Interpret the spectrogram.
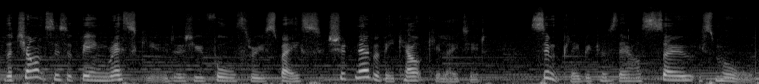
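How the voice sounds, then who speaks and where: A woman narrating a comic science-fiction radio drama from a script, in a dry storytelling manner. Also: deep voice.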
